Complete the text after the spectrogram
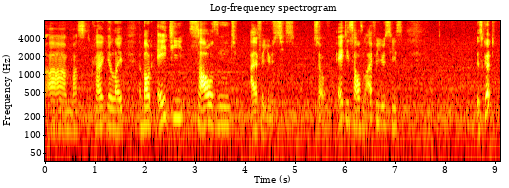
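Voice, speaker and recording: A man with a strong German accent at a fairly slow pace, long and frequent pauses, big swings in loudness, plus noticeable background noise. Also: fairly high pitch for a man, ordinary pitch variation. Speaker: gaming YouTuber. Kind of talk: gameplay tutorial. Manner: halting, many fillers.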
